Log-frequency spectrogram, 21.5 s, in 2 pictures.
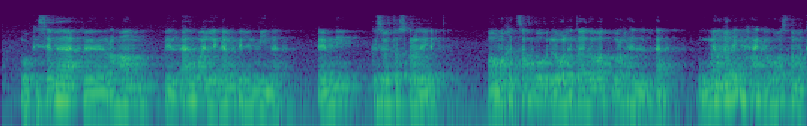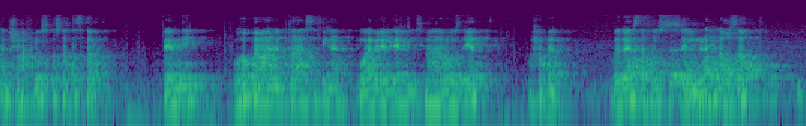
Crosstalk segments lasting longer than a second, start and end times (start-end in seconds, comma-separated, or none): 19.1-20.7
